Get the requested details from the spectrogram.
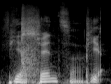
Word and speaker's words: Piacenza: Von Plaisson, nee, wie spricht man das aus? – Piacenza. – Hä? Aber warum? Aber dann ist es falsch geschrieben. – Das sind natürlich die französischen Namen, die du auf der Tour de France-Seite hast.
